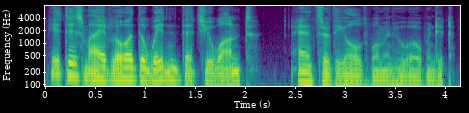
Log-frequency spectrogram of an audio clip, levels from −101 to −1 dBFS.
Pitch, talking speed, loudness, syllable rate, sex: 95 Hz, 230 wpm, -19 LUFS, 5.6 syllables/s, male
